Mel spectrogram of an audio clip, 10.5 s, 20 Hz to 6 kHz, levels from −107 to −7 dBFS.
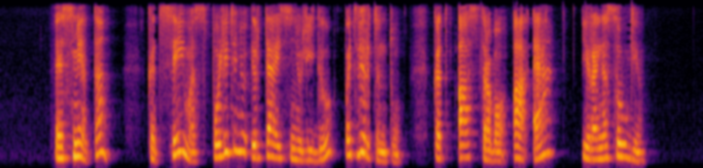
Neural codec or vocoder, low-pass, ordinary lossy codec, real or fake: none; 5.4 kHz; AAC, 32 kbps; real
